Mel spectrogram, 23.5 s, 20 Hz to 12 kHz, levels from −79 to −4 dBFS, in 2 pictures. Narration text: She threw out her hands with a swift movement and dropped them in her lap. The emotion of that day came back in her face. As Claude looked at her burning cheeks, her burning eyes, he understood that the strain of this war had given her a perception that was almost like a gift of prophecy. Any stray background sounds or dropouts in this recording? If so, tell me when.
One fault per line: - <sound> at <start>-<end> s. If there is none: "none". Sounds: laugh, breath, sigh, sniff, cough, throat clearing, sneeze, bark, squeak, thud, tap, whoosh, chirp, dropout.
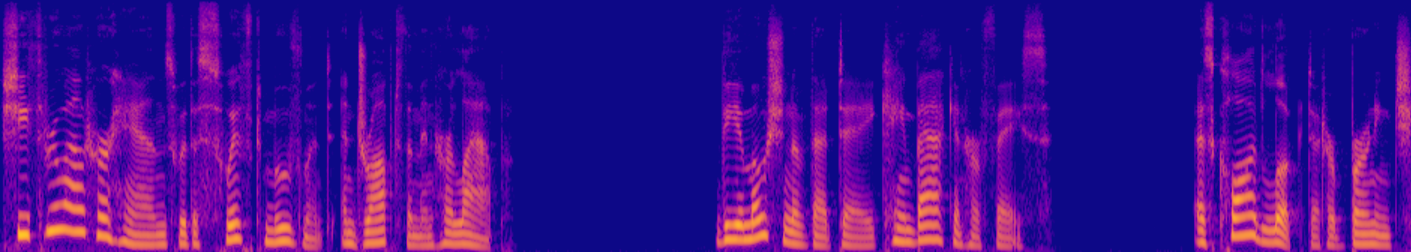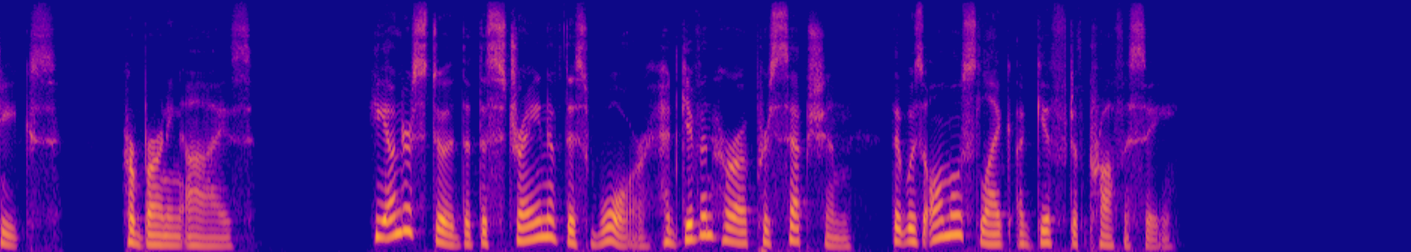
none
